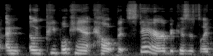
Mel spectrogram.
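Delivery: ordinary delivery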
